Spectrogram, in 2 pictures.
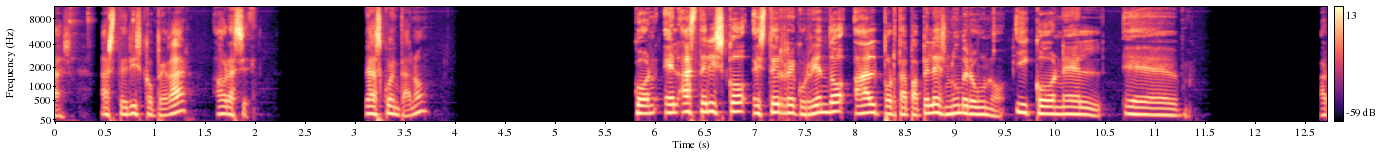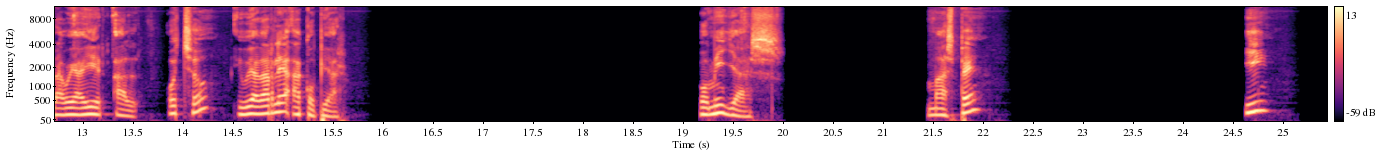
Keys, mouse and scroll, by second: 5.1 typing, 12.8 super+7, 13.2 super+8, 17.3 super+7, 18.2 o, 20.2 shift+', 21.6 typing, 24.0-25.4 typing, 25.3 Escape.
